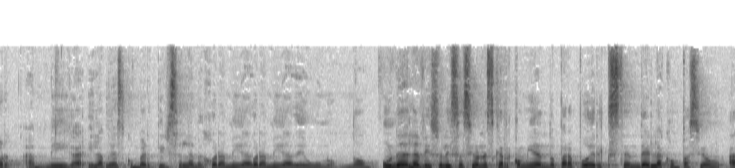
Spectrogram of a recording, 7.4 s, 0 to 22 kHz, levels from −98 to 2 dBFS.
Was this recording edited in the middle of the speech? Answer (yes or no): yes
